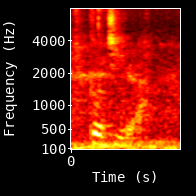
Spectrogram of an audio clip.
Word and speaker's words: Gojira: I mean, it's yay for Gojira. Is that correct pronunciation? Gojira.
